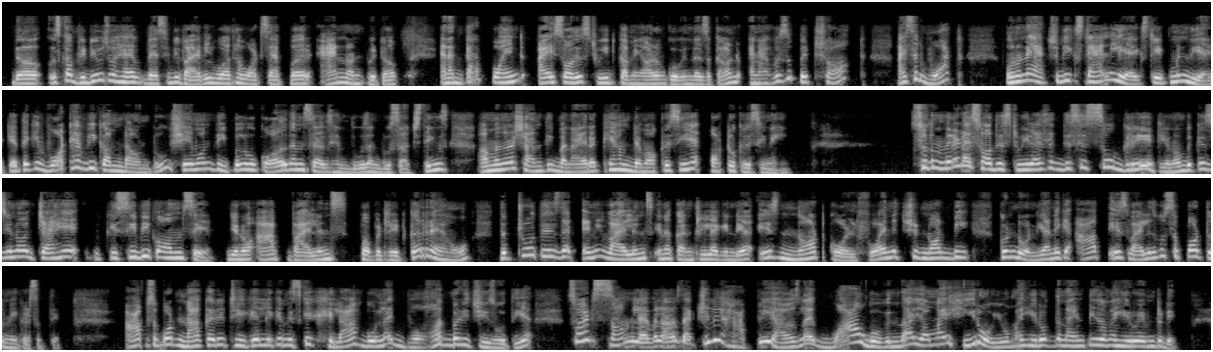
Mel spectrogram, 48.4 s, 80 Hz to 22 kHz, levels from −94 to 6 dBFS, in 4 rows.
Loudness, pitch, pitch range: -20 LUFS, 225 Hz, 180-260 Hz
